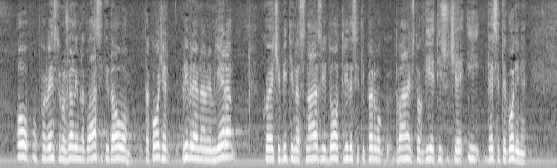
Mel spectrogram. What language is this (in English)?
Croatian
